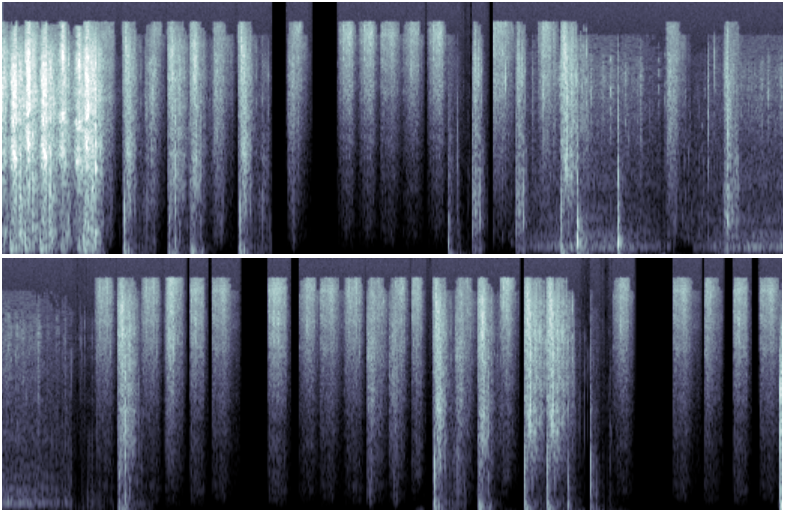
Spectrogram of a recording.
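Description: Footsteps tread softly on grass and gravel.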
